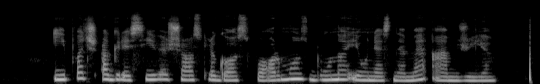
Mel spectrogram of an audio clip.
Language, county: Lithuanian, Vilnius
